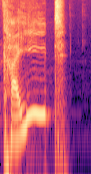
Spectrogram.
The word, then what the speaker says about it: Kait: I would like to tell you about Kait. – Kait. – That's apparently, I'm reading the pronunciation guide, and that's how you have to say it.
